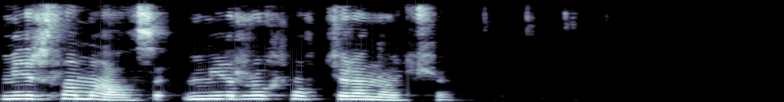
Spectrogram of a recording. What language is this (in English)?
Russian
